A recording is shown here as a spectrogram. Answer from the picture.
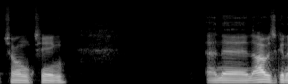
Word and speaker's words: Chongqing: I pronounced it right, Chongqing.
